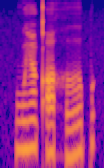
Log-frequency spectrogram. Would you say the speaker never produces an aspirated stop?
yes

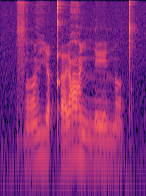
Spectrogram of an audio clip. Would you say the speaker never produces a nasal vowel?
no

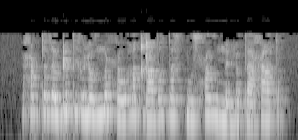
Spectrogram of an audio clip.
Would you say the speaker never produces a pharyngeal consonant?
no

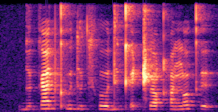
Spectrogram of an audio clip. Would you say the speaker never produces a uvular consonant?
no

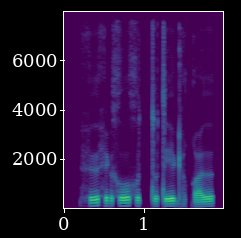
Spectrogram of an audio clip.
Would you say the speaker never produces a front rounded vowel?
no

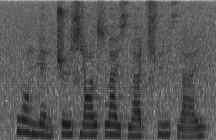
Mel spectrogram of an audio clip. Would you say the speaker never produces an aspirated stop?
no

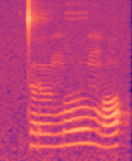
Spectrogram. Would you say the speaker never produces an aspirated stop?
yes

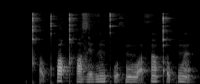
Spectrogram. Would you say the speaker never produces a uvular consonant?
no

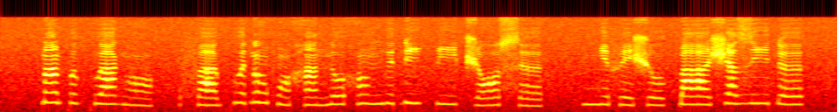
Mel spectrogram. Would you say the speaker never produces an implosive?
no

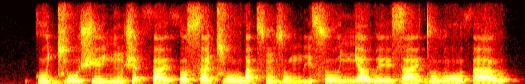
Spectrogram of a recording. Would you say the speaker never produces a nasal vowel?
no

